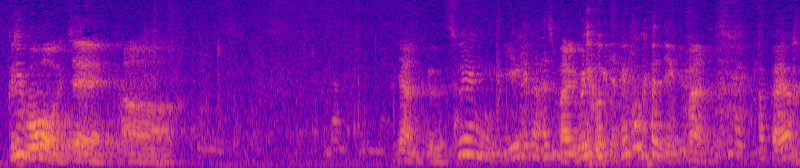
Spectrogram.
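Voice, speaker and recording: A man in his forties, a monk giving a public lecture, lively and quizzing the audience, with acted-out dialogue. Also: a little high, unhurried, long pauses, crowd noise. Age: 40s. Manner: lively, asks the audience questions, acts out quoted dialogue. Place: temple lecture hall with audience. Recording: echoey hall, mic from far off, audience around.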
